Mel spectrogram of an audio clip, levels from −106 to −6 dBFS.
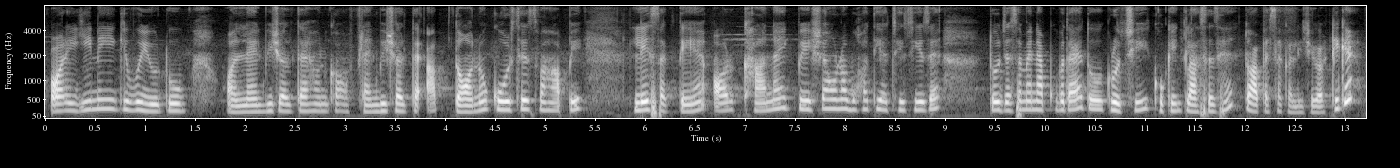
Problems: background sounds at intervals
